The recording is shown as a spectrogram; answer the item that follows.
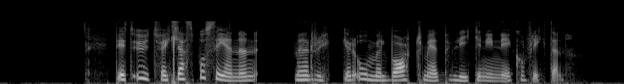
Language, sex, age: Swedish, female, 25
